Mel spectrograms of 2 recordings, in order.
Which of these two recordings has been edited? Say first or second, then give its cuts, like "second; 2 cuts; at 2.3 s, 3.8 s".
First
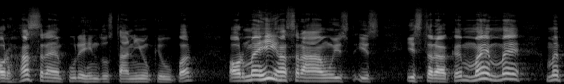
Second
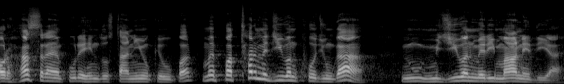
second; 1 cut; at 2.0 s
